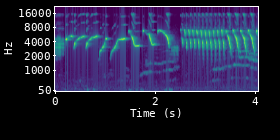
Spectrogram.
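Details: Singing canary, used to prompt mute canaries back into song: a run of rising whistled slurs followed after a short gap by a fast, dense rattling trill of repeated high notes.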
